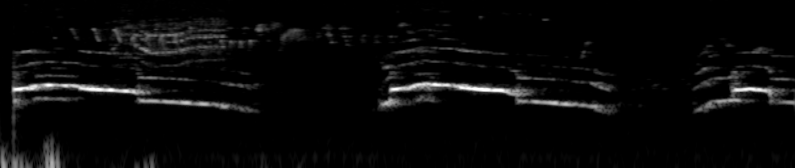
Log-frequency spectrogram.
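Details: Dog howling in a compilation of howls: three long, sliding tonal howls that start high and drop in pitch, with brief low thumps at the start and quiet pauses between.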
